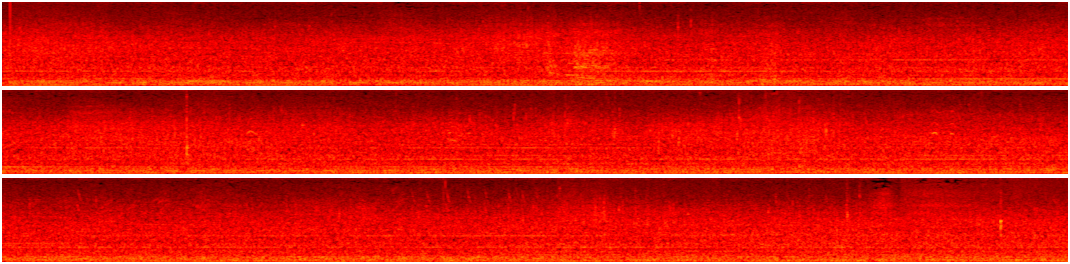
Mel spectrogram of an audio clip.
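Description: Steady low drone of a passing cargo coaster's diesel engine, heard across the water.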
